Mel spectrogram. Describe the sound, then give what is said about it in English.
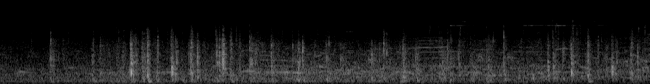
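The hooves of a tiny donkey carrying a woman clip-clop at a steady trotting rhythm on a hard surface, with a busy background murmur of voices and activity underneath. “She pats its back with her hand, and off they trot.”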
